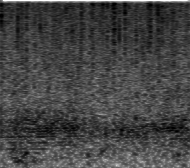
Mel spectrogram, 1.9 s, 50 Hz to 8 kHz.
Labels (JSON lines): {"label": "biophony, croak", "recorder": "SoundTrap 500"}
